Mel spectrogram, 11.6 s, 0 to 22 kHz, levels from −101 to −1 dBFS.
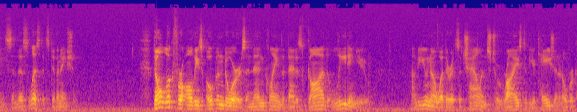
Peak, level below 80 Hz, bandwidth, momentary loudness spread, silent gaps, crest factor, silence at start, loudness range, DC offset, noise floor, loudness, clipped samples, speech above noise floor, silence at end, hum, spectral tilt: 0 dBFS; -44 dBFS; 19 kHz; 26 LU; none; 22 dB; 0 s; 7 LU; under 0.1%; -41 dBFS; -21 LUFS; under 0.1%; 20 dB; 0 s; none; -5.5 dB/octave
